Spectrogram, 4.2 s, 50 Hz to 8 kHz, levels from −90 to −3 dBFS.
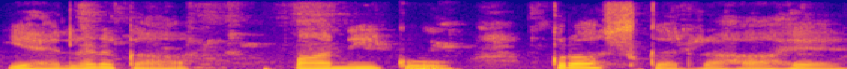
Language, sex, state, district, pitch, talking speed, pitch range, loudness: Hindi, female, Rajasthan, Bikaner, 200 Hz, 115 wpm, 160-220 Hz, -17 LUFS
